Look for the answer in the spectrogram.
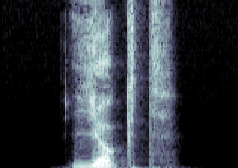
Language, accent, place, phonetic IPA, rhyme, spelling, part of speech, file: German, Germany, Berlin, [jʊkt], -ʊkt, juckt, verb, De-juckt.ogg
- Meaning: inflection of jucken: 1. third-person singular present 2. second-person plural present 3. plural imperative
